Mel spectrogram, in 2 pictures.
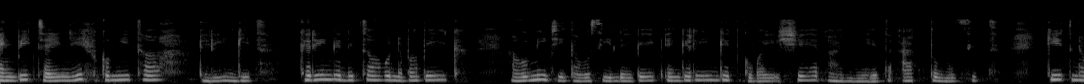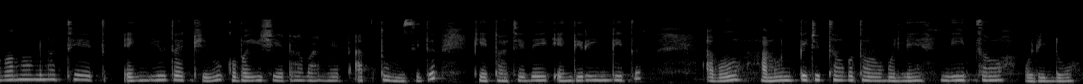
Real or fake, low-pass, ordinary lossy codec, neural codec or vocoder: fake; 9.9 kHz; MP3, 32 kbps; autoencoder, 22.05 kHz, a latent of 192 numbers a frame, VITS, trained on one speaker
